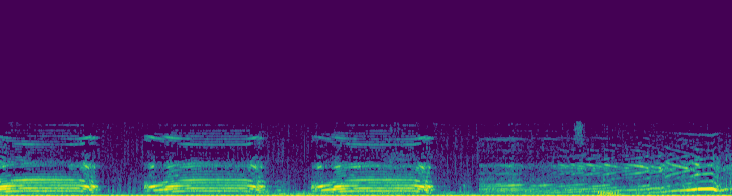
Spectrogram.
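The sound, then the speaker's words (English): A battery-powered toy plays a man's voice imitating a cow's moo: three drawn-out, bending calls with short pauses, then a longer wavering one, loud over a steady hiss. “And this guy thinks he makes a good cow sound. Okay, so he goes, "Moo, moo."”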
